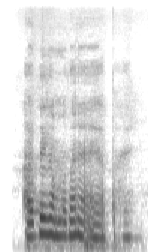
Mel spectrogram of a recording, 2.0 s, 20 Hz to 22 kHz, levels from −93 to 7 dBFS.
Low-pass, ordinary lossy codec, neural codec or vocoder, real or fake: 19.8 kHz; none; vocoder, 44.1 kHz, 128 mel bands, Pupu-Vocoder; fake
